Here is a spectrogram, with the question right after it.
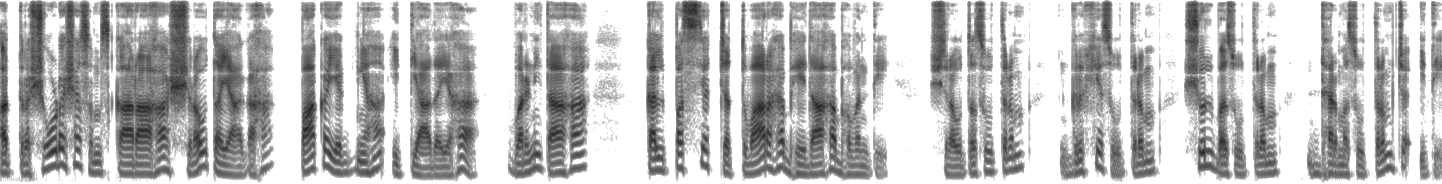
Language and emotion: Sanskrit, neutral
